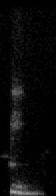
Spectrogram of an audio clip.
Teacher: पी में आपके lips चिपकेंगे और खुलेंगे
